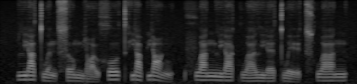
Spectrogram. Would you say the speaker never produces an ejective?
yes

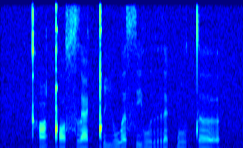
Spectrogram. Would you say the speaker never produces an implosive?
yes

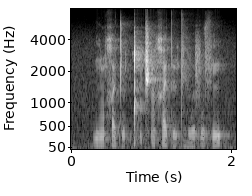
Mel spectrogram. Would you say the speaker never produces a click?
no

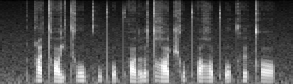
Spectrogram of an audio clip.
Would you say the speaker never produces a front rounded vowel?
no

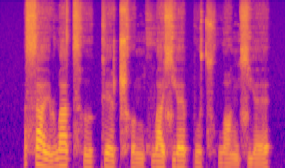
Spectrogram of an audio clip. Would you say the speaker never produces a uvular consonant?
yes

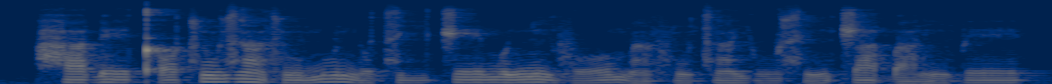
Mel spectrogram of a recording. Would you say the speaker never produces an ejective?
no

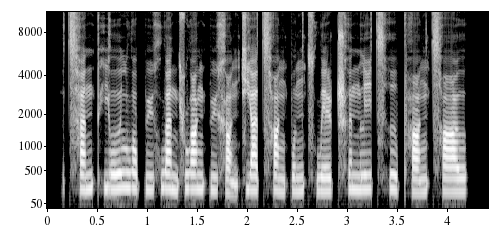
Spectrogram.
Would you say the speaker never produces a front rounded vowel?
no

